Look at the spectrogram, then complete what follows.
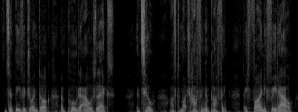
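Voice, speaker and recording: A man narrates an audiobook fable in a measured, deliberate way. His voice is fairly low with noticeable creak, and the recording is dry. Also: darkish tone, no echo. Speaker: author reading his own audiobook. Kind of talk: scripted narration of a rhyming fable.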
